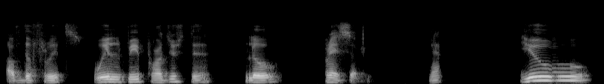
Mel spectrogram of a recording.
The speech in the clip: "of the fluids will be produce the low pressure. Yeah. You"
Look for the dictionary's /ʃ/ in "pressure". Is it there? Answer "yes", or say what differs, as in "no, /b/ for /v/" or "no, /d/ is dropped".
no, /s/ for /ʃ/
